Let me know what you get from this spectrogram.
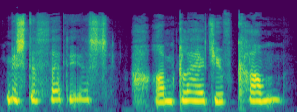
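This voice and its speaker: This is a terrified old housekeeper, put on by a storybook reader. The voice sits high and quavers as she begs for help, drawn out and slow. It is recorded dry and close. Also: little pitch movement, gravelly, fairly bright tone, dry recording, exaggerated voice. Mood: frightened. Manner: pleading, high and trembling. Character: frightened old female housekeeper.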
